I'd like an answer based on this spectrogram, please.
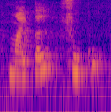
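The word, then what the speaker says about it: Michel Foucault: इनका time period भी आप याद रखिएगा, माइकल फूको। इनका प्रोनाउंसिएशन डिफरेंट होता है क्योंकि फ्रेंच राइटर हैं और इन्होंने बात की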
